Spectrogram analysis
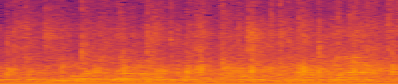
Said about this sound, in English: And he's going to be replacing Elliot Lee. Wrexham fans stand to applaud. Another entertaining performance. Jordan Davis comes on.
